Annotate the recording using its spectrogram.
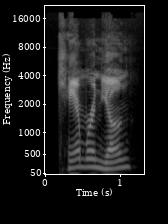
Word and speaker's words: Cameron Young: 9,100, Cameron Young.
